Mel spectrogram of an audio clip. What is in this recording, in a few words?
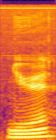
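"nve" second tone, pinyin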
